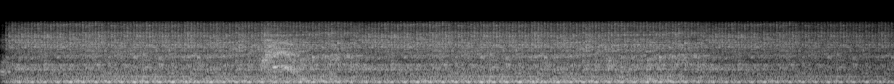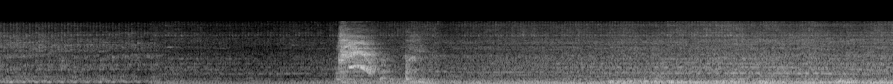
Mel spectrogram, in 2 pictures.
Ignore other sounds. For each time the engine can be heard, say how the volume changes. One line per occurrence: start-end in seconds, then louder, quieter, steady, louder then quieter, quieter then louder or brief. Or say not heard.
0.0-17.8 quieter then louder.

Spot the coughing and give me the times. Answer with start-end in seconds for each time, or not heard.
2.6-3.5, 12.3-13.2.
